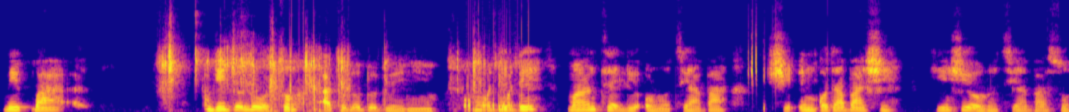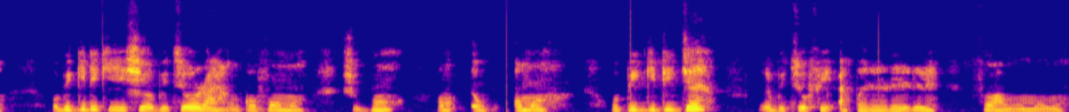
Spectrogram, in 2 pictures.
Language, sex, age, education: Yoruba, female, 30-45, primary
